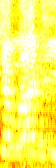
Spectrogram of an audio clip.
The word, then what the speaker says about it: Jumanji: No, that's Juju Manju. – Wait, how you say it? – It's Jumanji, you fuckwit.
